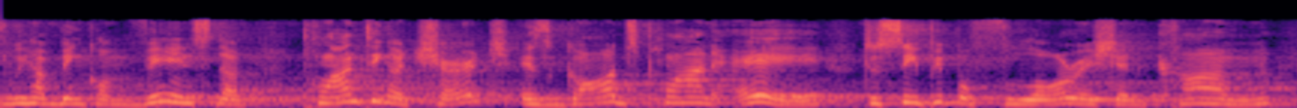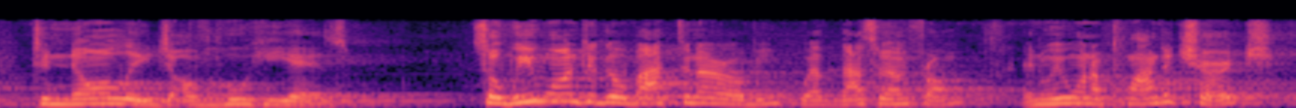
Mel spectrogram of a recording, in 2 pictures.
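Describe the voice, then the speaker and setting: A man's voice: high voice, normal speed. A man from Kenya with a Kenyan accent, preaching a sermon and sharing his testimony in earnest. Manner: earnest testimony, reading scripture aloud. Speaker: guest preacher. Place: church sanctuary. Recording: echoey church hall.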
